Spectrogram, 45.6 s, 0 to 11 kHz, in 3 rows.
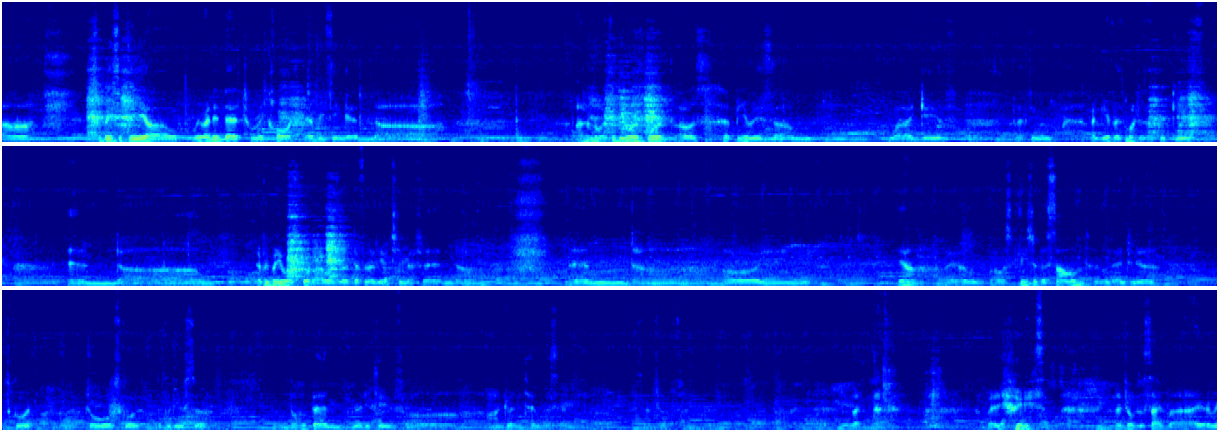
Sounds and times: Speech: 0:00.0 - 0:00.4, 0:01.0 - 0:05.6, 0:07.2 - 0:10.2, 0:11.0 - 0:12.0, 0:12.6 - 0:15.2, 0:16.0 - 0:21.2, 0:22.2 - 0:25.5, 0:26.4 - 0:29.7, 0:30.4 - 0:33.0, 0:33.8 - 0:39.4, 0:40.4 - 0:41.7, 0:42.6 - 0:45.5
Music: 0:00.0 - 0:45.5.

